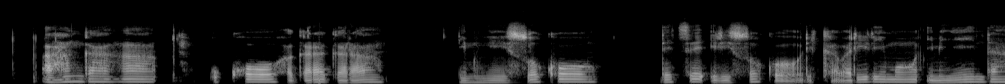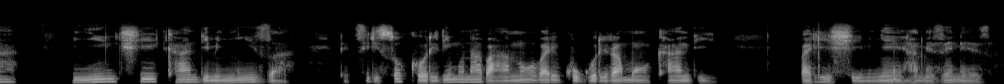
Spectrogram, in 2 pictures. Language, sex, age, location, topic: Kinyarwanda, male, 18-24, Kigali, finance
